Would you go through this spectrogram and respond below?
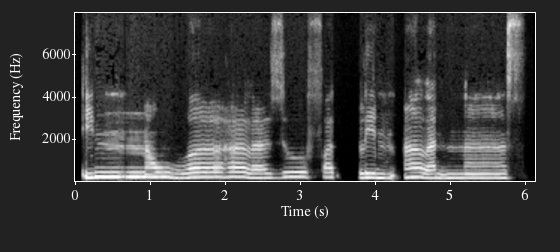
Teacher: nunnya harus panjang karena fathah ketemu alif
